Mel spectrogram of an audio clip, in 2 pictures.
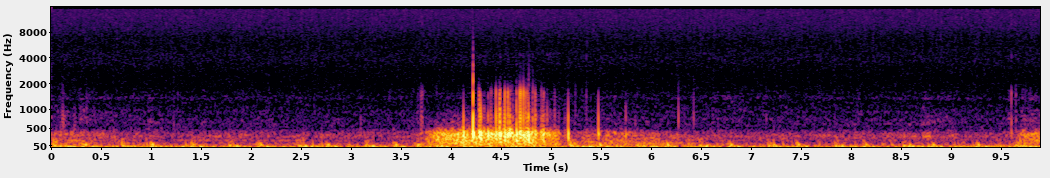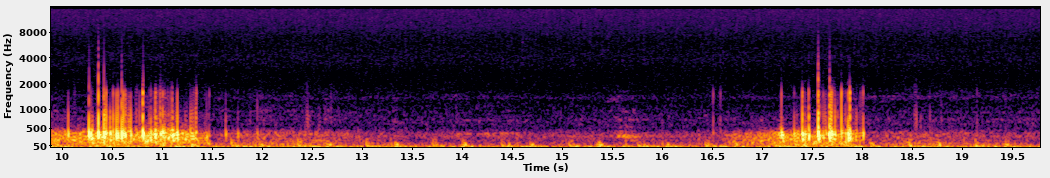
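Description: Slow breaths with brief, fine crackling pops clustered at the end of each inhalation.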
